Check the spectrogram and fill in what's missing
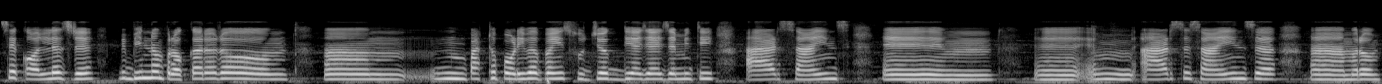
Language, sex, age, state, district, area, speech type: Odia, female, 18-30, Odisha, Balasore, rural, spontaneous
